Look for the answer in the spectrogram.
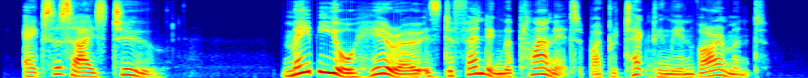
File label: oral english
